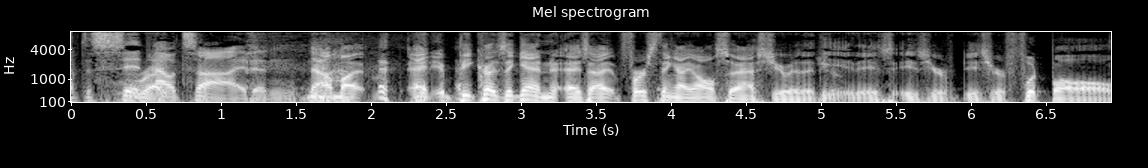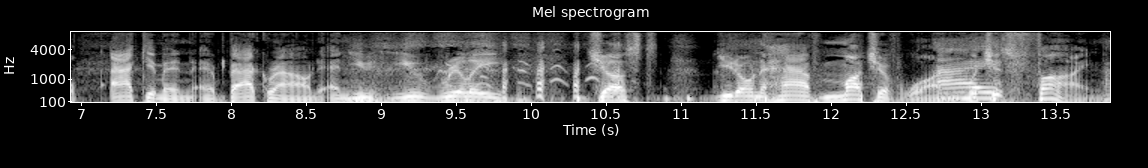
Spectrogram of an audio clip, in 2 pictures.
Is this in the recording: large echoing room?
no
